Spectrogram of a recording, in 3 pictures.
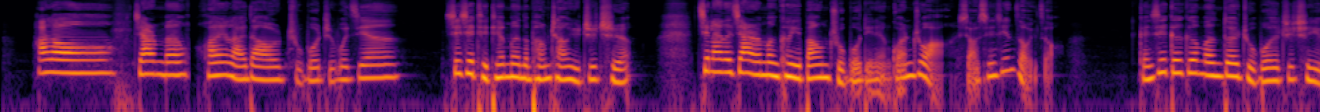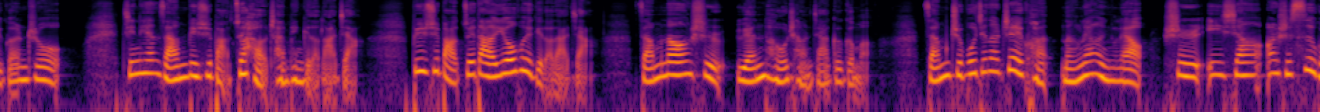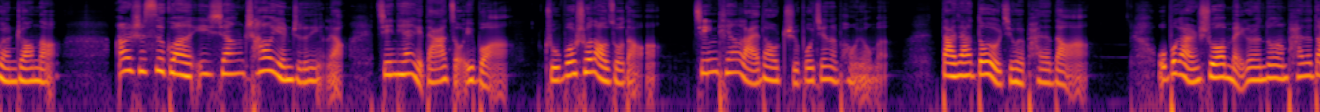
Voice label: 女, 短视频-直播间带货

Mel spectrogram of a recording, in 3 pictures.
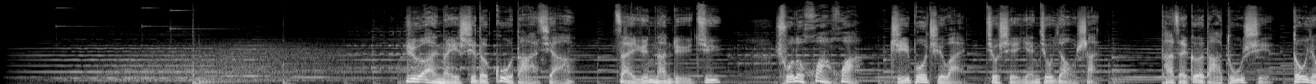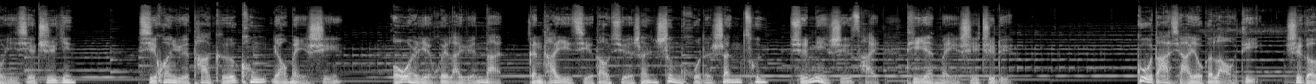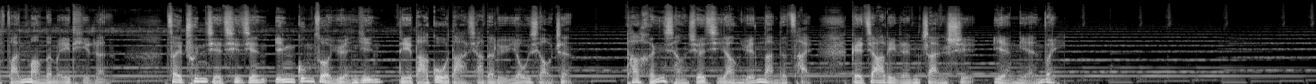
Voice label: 男 纪录片 讲述走心旁白; 舌尖纪录片; 《候鸟的盛宴》

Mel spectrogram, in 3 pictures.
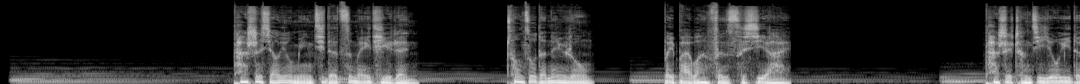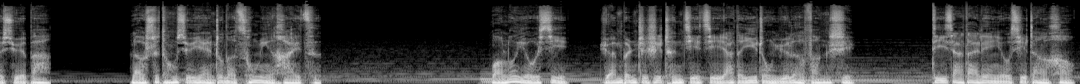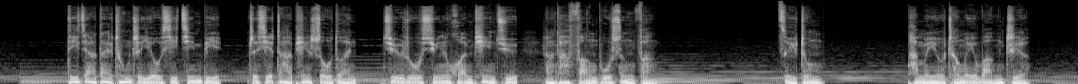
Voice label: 男 走心旁白

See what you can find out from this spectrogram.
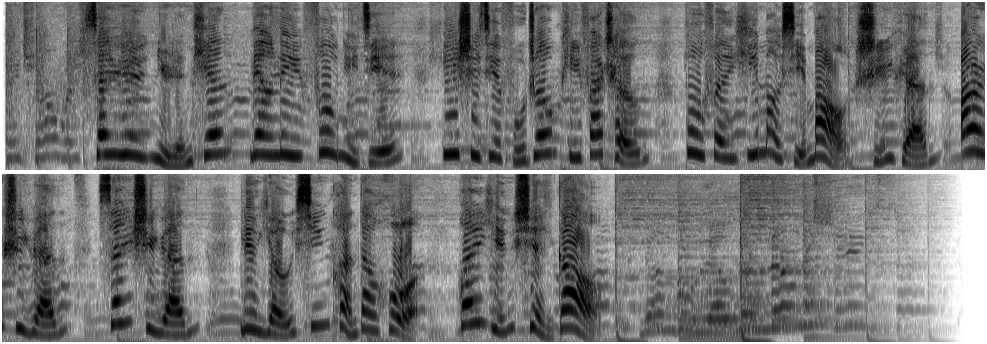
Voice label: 促销 欢快轻松 服装, 女

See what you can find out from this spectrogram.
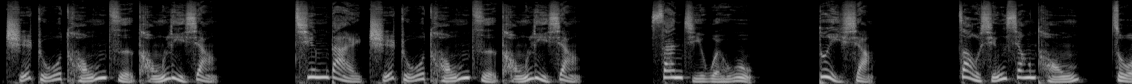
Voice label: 文化古物博物馆解说样, 女

